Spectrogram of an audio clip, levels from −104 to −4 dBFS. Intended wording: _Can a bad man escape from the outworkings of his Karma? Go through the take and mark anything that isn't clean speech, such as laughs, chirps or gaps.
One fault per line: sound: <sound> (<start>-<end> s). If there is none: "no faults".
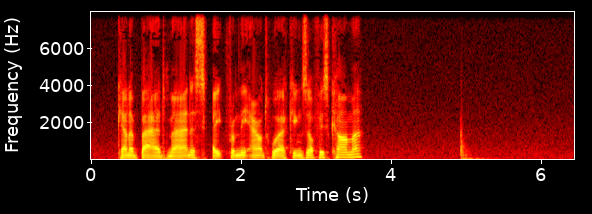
sound: dropout (1.6-1.6 s)
sound: thud (4.9-5.5 s)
